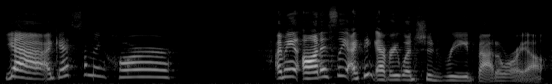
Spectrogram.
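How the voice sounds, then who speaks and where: A woman's voice: sits high, big pitch swings, moderate pace, bright, forceful tone. A woman chatting casually about comics as a podcast guest, thinking aloud as she talks.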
